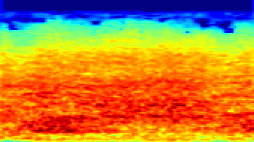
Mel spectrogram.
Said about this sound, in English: You hear the crowd here chanting, USA, USA, just like they'll be doing in the Boston Garden at the WWF Survivor Series.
